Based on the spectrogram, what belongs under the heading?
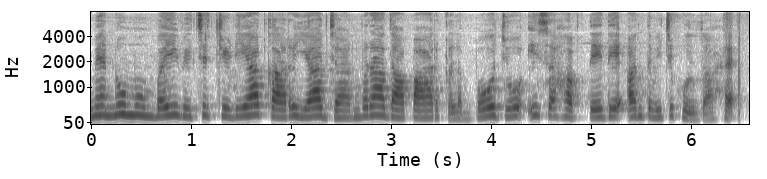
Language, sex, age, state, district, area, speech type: Punjabi, female, 45-60, Punjab, Amritsar, urban, read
